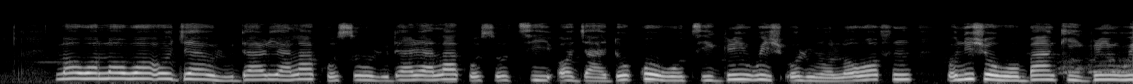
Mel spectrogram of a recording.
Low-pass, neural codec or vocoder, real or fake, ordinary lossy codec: 7.2 kHz; autoencoder, 48 kHz, 128 numbers a frame, DAC-VAE, trained on Japanese speech; fake; none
